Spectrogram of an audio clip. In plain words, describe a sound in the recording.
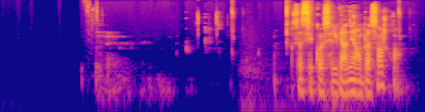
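A young man talks into a microphone close by, with animation.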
